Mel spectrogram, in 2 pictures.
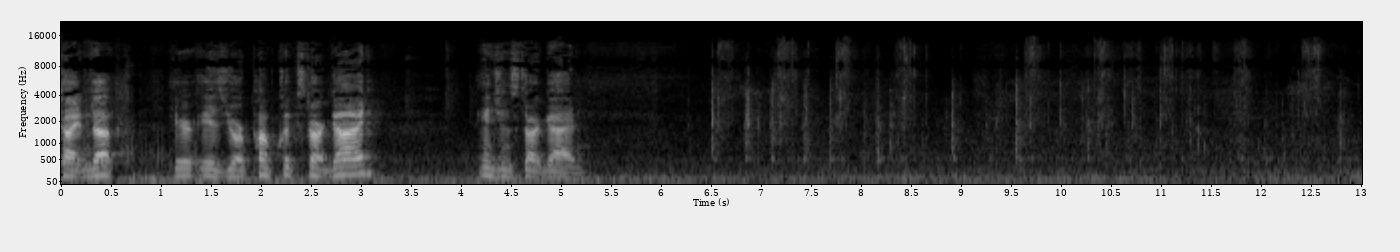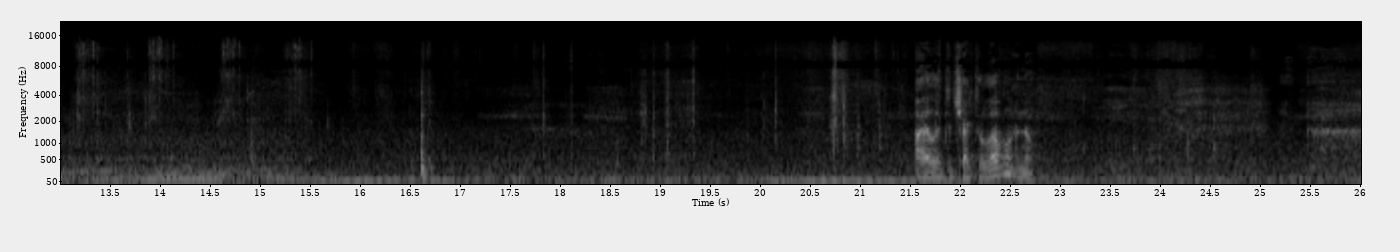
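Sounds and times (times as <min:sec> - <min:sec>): hand tool clicking and scraping: 0:06.3 - 0:15.8.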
